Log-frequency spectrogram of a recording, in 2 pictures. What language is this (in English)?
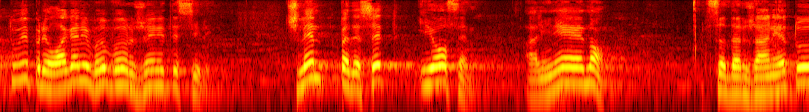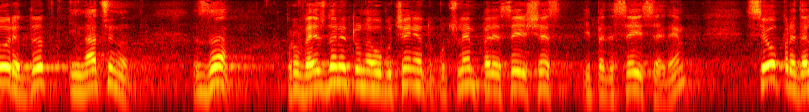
Bulgarian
